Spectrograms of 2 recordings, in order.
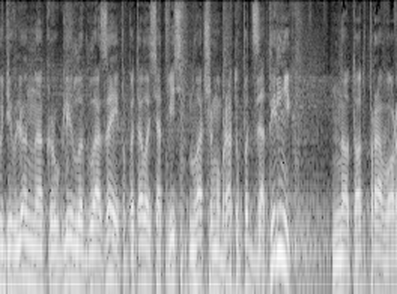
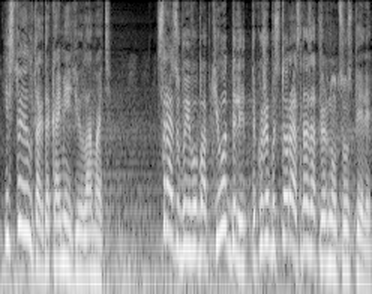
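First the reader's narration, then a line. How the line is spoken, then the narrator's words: Irritated, curt retort. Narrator (Russian): стараясь оставить последнее слово за собой, раздраженно бросила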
